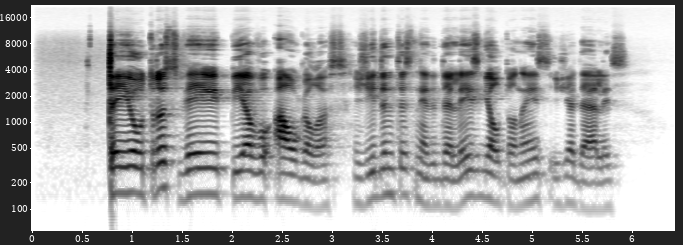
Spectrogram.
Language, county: Lithuanian, Šiauliai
